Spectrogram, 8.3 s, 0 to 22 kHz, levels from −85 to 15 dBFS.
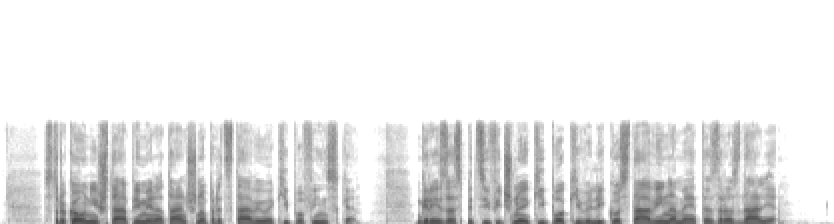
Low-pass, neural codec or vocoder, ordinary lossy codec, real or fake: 9.9 kHz; none; none; real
